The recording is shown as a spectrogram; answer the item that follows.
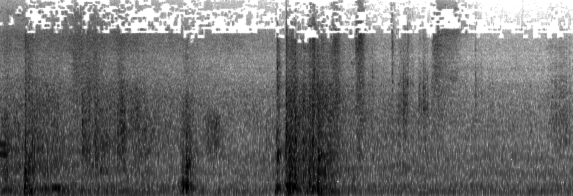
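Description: A car sliding on a snowy road and hitting the kerb, with a cluster of loud bangs a little after four seconds in over a steady noisy background and a few lighter knocks.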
